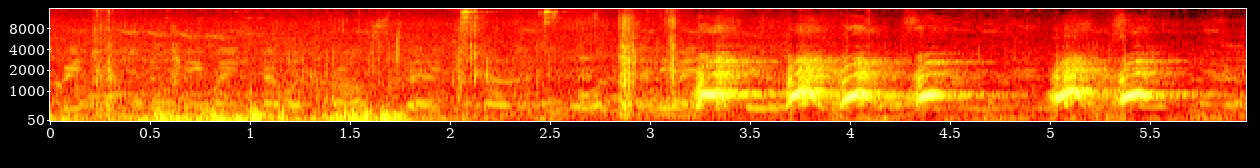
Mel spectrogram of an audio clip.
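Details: Welsh Terriers gathered at a meet at Chatsworth House; after a stretch of human speech, a run of six quick yapping barks fires off in the second half, with voices faintly behind.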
